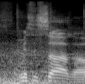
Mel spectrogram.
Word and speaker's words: Mississauga: How you pronounce? Where are we now? Mississauga.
